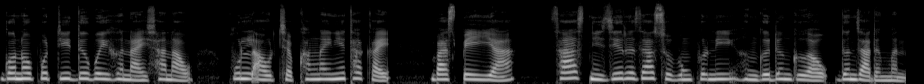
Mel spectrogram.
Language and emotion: Bodo, neutral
